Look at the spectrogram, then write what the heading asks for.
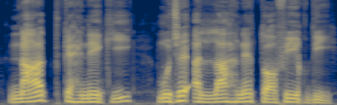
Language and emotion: Urdu, neutral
